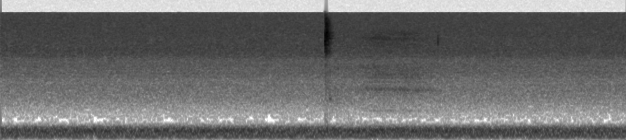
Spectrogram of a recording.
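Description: Steady background noise of the recording: a low hum-like rumble with a faint hiss above it, broken once by a short sharp click a little over three seconds in.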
